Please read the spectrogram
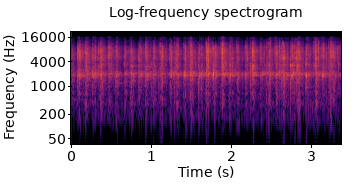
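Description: A tiny promotional Ketel One cocktail shaker rattles with ice as it is shaken again while making a Spymaster cocktail, in a fast, steady rhythm, dense clattering hits running continuously for a few seconds with no voices.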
